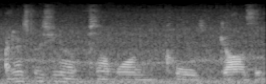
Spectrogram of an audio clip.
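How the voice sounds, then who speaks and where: Whispering quietly and breathily, a man uses a put-on character voice at a fairly quick pace. Noticeable background noise runs under him. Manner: whispering, hushed.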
